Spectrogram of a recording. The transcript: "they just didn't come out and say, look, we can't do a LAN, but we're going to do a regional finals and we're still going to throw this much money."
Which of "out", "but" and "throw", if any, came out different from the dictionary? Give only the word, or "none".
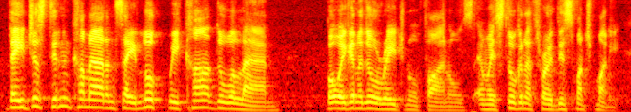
none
